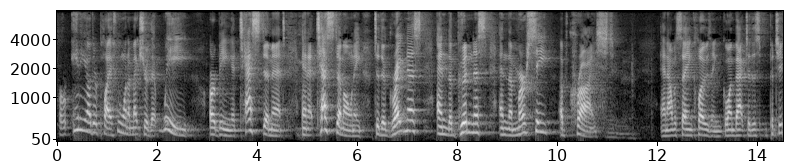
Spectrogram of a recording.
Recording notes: Message originally delivered at Friendship Baptist Church in Metcalf, GA.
